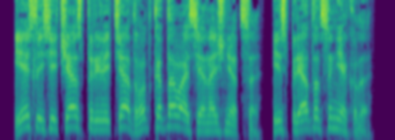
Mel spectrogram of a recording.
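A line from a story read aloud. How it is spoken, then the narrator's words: Young man shouting. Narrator (Russian): Молоденький паренек, шофер грузовика, крикнул Штирлицу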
